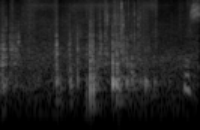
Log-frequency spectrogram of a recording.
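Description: Black plastic nursery pot being pulled off a hosta's root ball: scattered light rustles, scrapes and small knocks as the root ball slides free and soil crumbs drop onto a wooden tabletop.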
